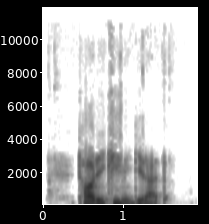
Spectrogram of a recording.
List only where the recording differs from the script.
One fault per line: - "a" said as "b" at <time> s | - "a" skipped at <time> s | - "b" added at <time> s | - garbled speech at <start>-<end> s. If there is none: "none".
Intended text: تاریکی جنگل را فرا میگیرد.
- "جنگل را فرا" skipped at 1.0 s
